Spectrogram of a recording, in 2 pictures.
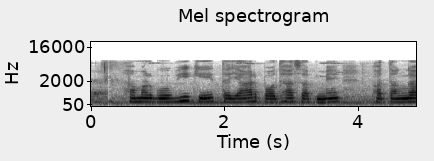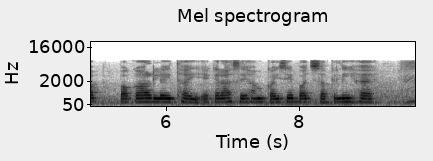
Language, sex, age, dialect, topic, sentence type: Magahi, female, 36-40, Western, agriculture, question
